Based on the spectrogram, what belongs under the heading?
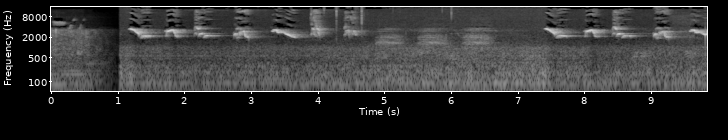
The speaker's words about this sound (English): It's robins chirping, and there is a caw of a crow in the background. This is sent to us by listener Noel. says the sound robins make this a call at dawn and dusk, and they're unique to those times of day.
